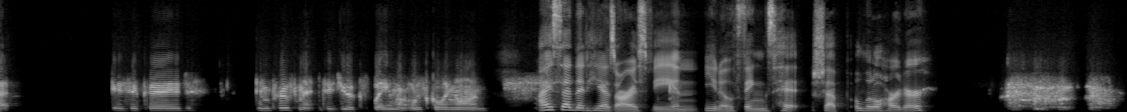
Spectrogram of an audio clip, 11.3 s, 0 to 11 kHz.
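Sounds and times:
speech: 1.1s - 9.4s
man coughing: 10.0s - 11.2s.

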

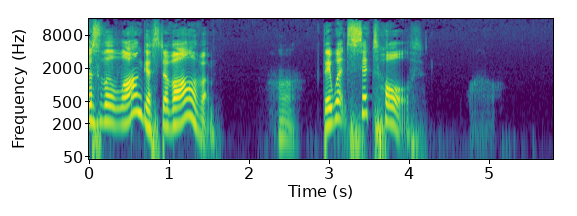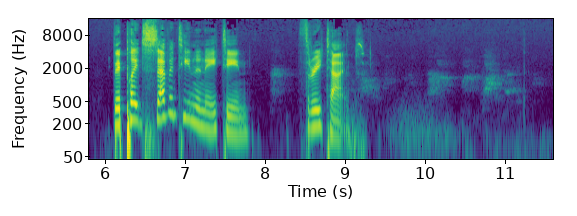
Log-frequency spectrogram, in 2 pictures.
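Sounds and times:
speech: 0.0s - 1.7s, 2.4s - 4.2s, 6.1s - 7.9s, 8.5s - 9.3s
small dogs barking: 8.1s - 8.4s, 9.2s - 11.5s.

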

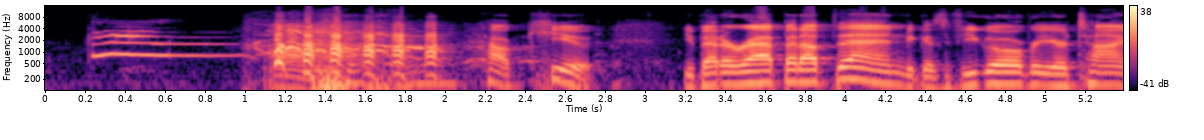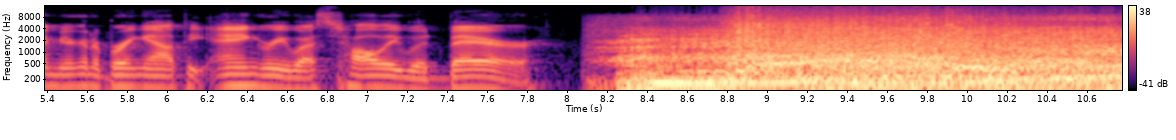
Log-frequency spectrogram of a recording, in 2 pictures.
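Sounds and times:
cat meow sound effect: 0.2s - 1.0s
laughter: 1.0s - 2.4s
speech: 1.6s - 8.6s
louder harsh noisy burst: 8.1s - 10.7s.

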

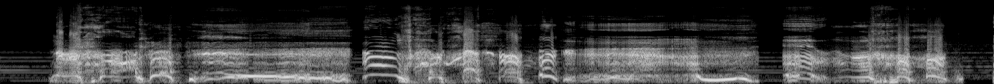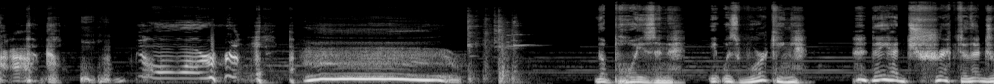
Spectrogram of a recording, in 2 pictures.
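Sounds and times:
rasping coughs: 0.5s - 7.0s, 7.8s - 13.1s
speech: 0.5s - 7.6s, 16.4s - 19.8s
person acting out choking: 0.5s - 14.8s.

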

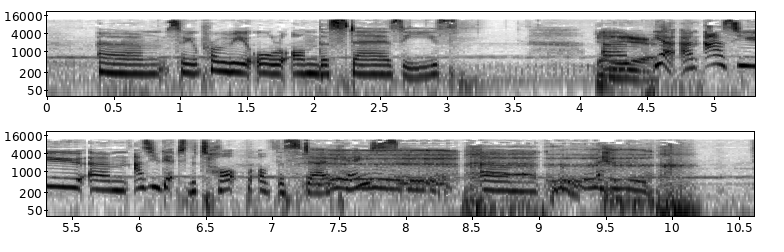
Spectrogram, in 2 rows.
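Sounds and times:
speech: 0.4s - 10.1s
voice imitating a horrible wheezing as a creature sound: 7.1s - 10.2s.

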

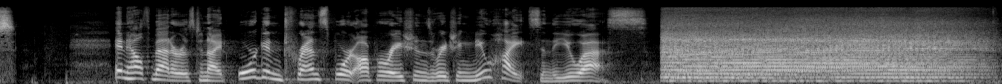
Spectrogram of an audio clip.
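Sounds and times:
speech: 1.2s - 6.3s
drone propellers buzzing in flight delivering a kidney for transplant in the U.S.: 6.6s - 10.0s.

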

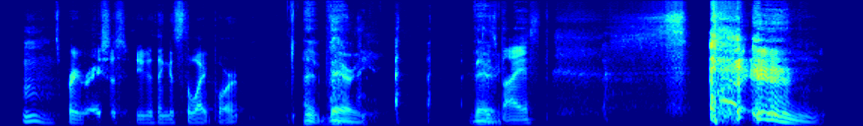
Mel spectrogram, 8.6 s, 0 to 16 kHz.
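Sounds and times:
speech: 0.2s - 4.1s, 4.7s - 5.8s, 6.7s - 8.3s
soft raspy breath: 5.5s - 6.9s
person clearing throat: 7.1s - 8.3s
person coughing: 7.1s - 8.3s.

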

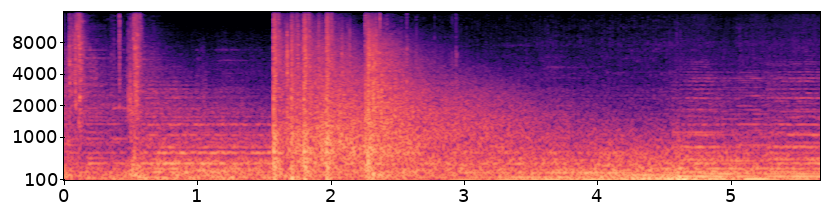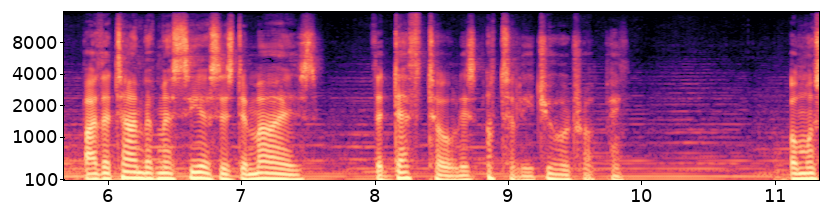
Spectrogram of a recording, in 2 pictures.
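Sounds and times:
firing squad volley of gunfire in a prison yard: 1.6s - 3.3s
speech: 5.8s - 10.0s, 11.1s - 11.3s.

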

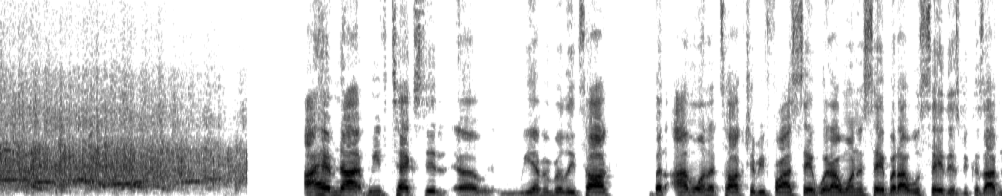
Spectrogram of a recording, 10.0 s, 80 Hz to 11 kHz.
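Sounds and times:
round of applause from many hands: 0.0s - 2.5s
speech: 3.0s - 10.0s.

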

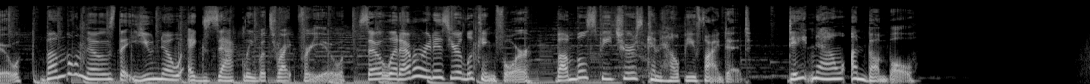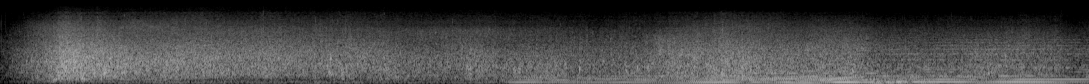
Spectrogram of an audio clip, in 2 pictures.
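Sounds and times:
speech: 0.0s - 9.2s
gentle waves washing onto a brown sandy beach: 10.8s - 21.7s.

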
